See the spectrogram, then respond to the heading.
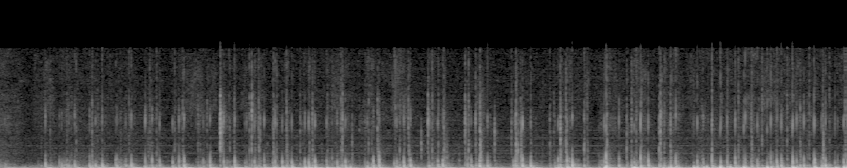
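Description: Fingertips and long nails tap and scratch an open glossy paper magazine spread lying flat. Rapid, irregular soft taps and papery scratches run throughout, with dull, bass-heavy thumps that stop short and little bright content.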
